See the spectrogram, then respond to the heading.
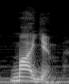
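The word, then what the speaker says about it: מים: The maim is pronounced m. The pat is a. The yod is y. The khik is i. And the final mamm is m. Altogether this is pronounced mim. Mayim.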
